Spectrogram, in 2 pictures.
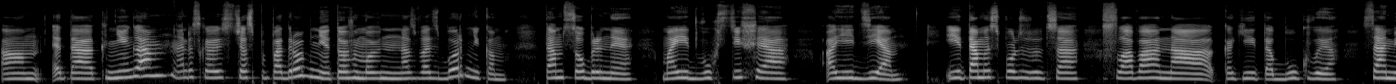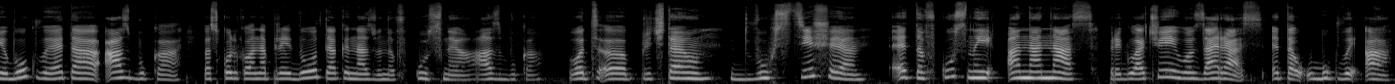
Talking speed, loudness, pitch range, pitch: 105 wpm, -26 LUFS, 255-295 Hz, 275 Hz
